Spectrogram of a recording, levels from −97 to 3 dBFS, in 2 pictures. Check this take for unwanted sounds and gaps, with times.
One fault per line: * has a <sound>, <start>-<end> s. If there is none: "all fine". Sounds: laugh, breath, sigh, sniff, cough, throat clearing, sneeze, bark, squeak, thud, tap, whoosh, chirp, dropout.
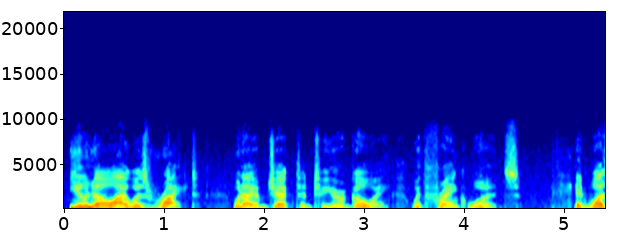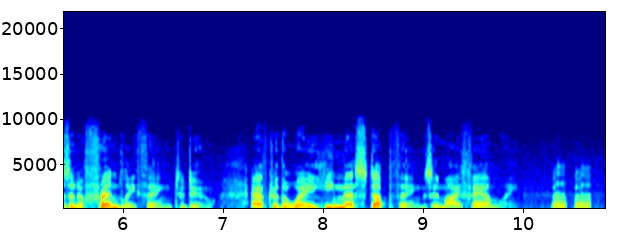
* has a laugh, 10.3-10.7 s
